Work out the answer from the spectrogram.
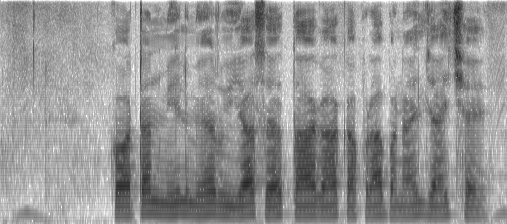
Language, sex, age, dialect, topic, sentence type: Maithili, male, 25-30, Bajjika, agriculture, statement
